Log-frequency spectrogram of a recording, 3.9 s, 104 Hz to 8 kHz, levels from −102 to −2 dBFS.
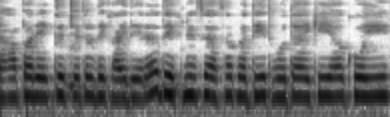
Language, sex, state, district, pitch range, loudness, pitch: Hindi, female, Uttar Pradesh, Hamirpur, 225-235 Hz, -16 LUFS, 230 Hz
